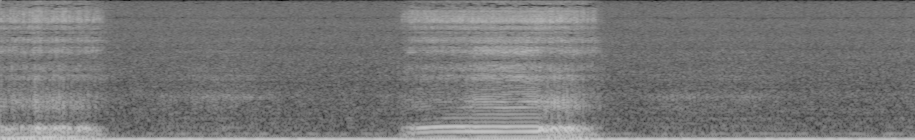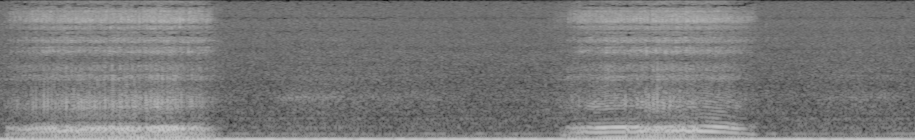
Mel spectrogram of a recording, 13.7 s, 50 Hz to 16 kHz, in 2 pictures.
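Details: Sleeper's snoring recording: three rattling snores about four seconds apart, roughly 14 breaths a minute, over a constant loud low hum; regular snoring.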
